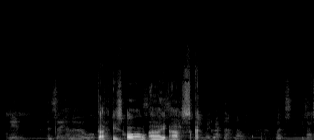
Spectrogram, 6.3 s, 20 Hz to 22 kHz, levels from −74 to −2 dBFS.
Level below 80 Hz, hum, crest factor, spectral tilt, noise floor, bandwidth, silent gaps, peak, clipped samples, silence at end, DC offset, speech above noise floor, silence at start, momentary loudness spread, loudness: -84 dBFS; none; 24 dB; -5 dB/octave; -64 dBFS; 14.5 kHz; none; -8 dBFS; under 0.1%; 0 s; under 0.1%; 36 dB; 0.2 s; 27 LU; -29 LUFS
